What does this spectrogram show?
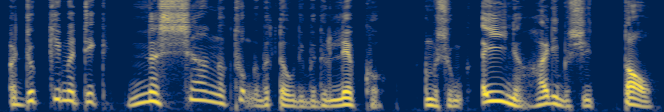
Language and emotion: Manipuri, angry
